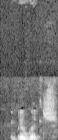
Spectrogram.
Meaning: 1. To cast a spell upon 2. To fascinate or charm 3. To astonish, amaze
- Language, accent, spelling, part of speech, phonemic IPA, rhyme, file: English, Southern England, bewitch, verb, /bəˈwɪt͡ʃ/, -ɪtʃ, LL-Q1860 (eng)-bewitch.wav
